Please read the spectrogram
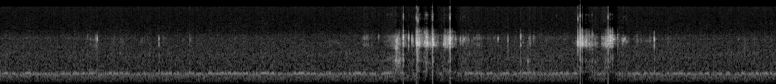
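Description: Underwater camera housing picking up two bursts of rattling clicks about two seconds apart as the camera is jerked about on the line. Under them runs a steady hum and hiss.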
